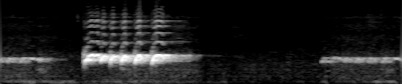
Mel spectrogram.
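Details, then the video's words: Local zebra dove in song, cooing to get others to answer: a soft trilled coo, then a loud, fast, bubbling rolling phrase, then another quiet trill after a pause. "PERKUTUT LOKAL GACOR mbekur Ngerot memancing EMOSI jadi NYAUT BUNYI"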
